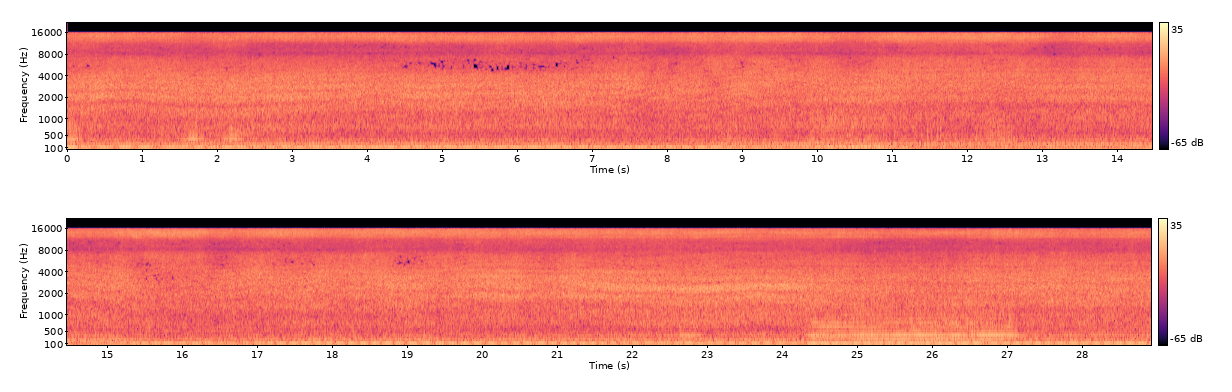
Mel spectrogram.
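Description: Pressure washer running steadily, its high-pressure spray jet hissing as it blasts dirt off a brick wall, over the constant hum of the machine.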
